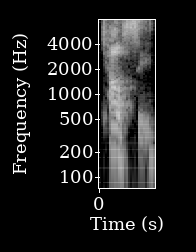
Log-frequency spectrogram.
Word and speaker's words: Telsie: That's how you say my name, Telsie.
